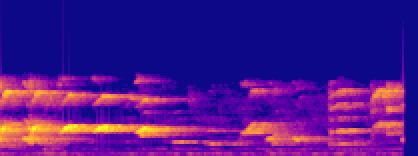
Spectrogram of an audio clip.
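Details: Rosella whistling loud, clear drawn-out notes in a few bright tonal phrases that slide up and down in pitch, recorded close and clean over a faint hum, ending abruptly.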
